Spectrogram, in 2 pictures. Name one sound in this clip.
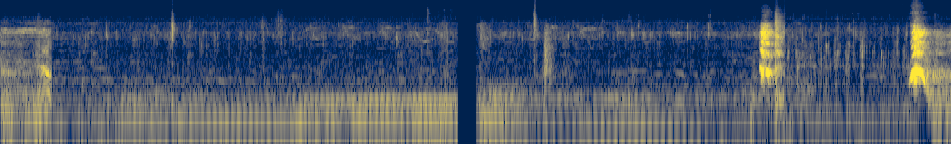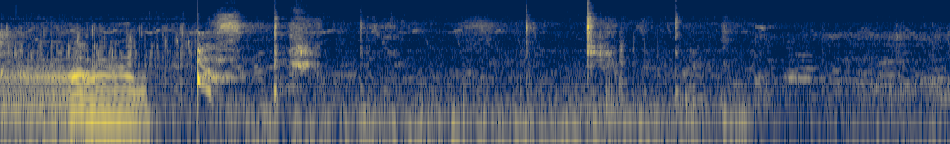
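A metal spoon clinks and scrapes against a pan.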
